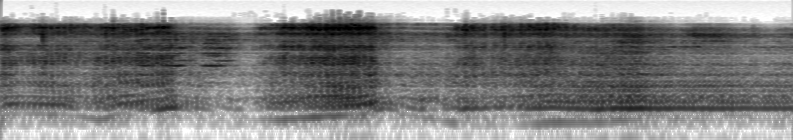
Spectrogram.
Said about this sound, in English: Then she gets back into the car, and they drive off.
